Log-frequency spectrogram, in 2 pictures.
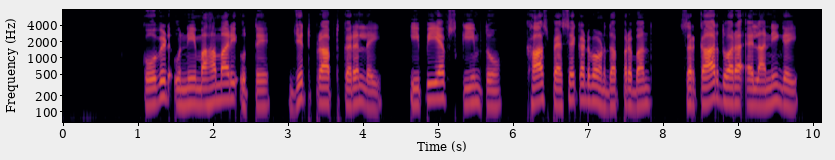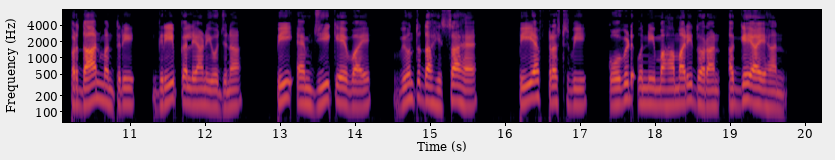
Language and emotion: Punjabi, neutral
